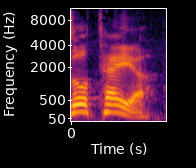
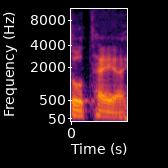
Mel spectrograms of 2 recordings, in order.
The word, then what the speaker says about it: Zortea: It is Zortea, as in with a Y, A-Y-A. Oh, it is? How you would like it pronounced. Zortea, yeah.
